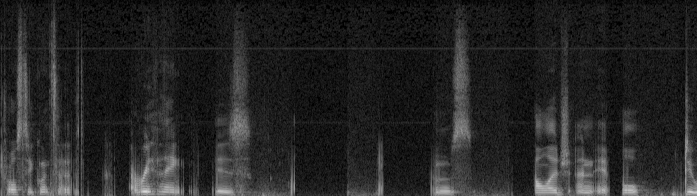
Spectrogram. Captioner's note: audio cuts out for a short time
